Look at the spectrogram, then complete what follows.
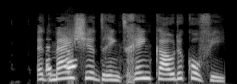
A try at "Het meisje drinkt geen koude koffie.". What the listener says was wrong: Koud, not the L vocalization.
